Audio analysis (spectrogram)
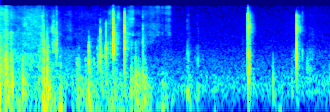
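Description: Long painted nails and fingertips smooth, rub and turn the thin glossy paper pages of a large fashion magazine lying open and flat. Soft, bright paper swishes and crinkles are broken by sharp, crisp ticks and snaps as the pages are handled and flipped. The activity thins out into quiet pauses, with a few isolated clicks toward the end.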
